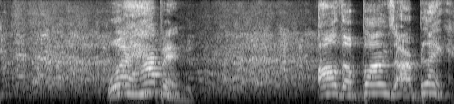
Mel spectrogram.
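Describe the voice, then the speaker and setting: Over noticeable background noise, a man with an American accent speaks in a raised, projected voice. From United States. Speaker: stand-up comedian. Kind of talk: stand-up comedy set.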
